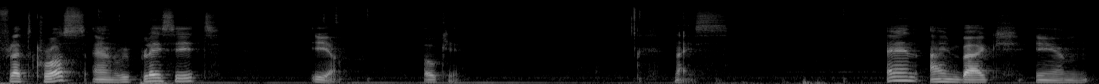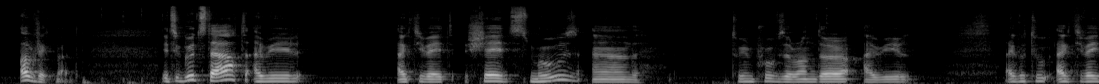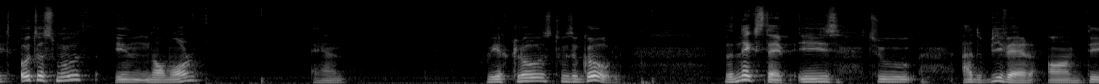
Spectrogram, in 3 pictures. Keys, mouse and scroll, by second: 1.0 middle click, 1.4 g, 1.5 z, 3.3 click, 3.7 middle click, 8.1 Tab, 8.4 middle click, 12.0 shift+middle click, 12.4 middle click, 13.0 right click, 15.2 click, 16.3 middle click, 18.1-18.4 scroll down 1, 19.2 click, 19.2-19.9 scroll down 3, 20.0-21.1 scroll down 1, 21.1 click, 21.5 scroll down 1, 24.0 click, 24.6 middle click, 28.5 ctrl+middle click, 29.7 middle click.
